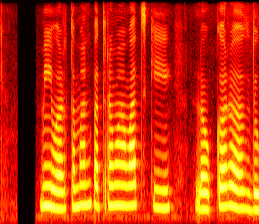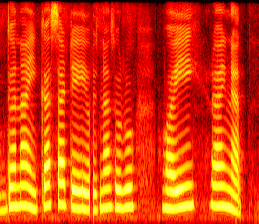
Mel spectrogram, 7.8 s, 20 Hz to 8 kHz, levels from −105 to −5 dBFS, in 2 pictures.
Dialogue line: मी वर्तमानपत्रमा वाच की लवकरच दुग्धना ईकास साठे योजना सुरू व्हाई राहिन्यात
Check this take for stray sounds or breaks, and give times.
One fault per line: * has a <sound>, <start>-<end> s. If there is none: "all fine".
* has a dropout, 5.2-5.3 s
